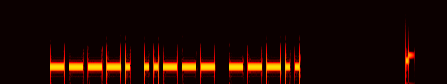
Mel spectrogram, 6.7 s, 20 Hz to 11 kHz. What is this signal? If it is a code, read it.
Morse code, heard as a keyed tone, about 17 wpm, 700 Hz. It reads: 928
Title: Numbers - 3-Digit 17wpm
